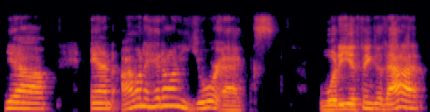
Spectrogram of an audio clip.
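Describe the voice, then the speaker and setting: A woman's voice: mid-range voice, expressive, a little slow, close to an everyday voice. An actress at a table read playing a blunt, dry young woman at a bar. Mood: bold. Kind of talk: table read of a comedy script.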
